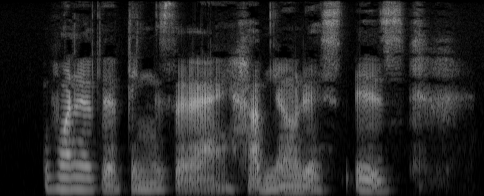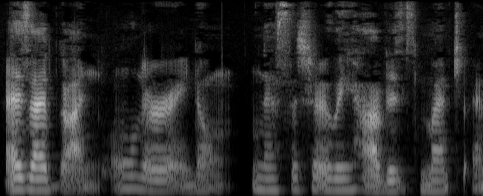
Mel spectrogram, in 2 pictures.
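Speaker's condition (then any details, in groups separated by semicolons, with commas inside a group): Cerebral palsy, spastic; able to speak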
